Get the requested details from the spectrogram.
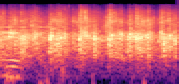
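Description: Steady, dense applause from an audience, a loud continuous wash of many hands clapping with no distinct individual claps standing out.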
